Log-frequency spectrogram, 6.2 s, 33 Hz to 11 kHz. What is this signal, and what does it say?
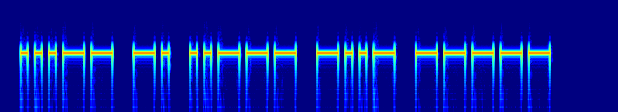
Morse code, heard as a keyed tone, about 17 wpm, 700 Hz. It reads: 3N2X0
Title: Code Groups - 5 Letter:Numbers - 17wpm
